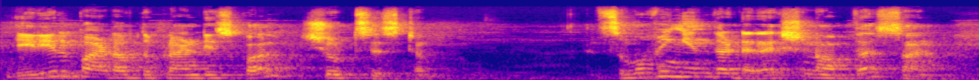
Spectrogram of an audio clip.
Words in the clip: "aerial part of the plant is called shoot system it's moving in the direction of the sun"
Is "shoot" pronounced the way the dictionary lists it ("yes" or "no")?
yes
